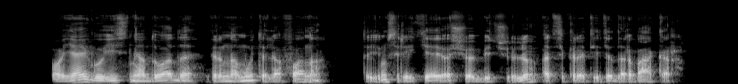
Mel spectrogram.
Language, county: Lithuanian, Šiauliai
